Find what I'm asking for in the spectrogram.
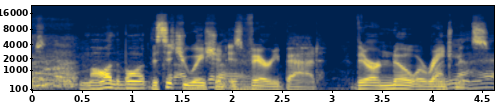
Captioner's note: through translator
